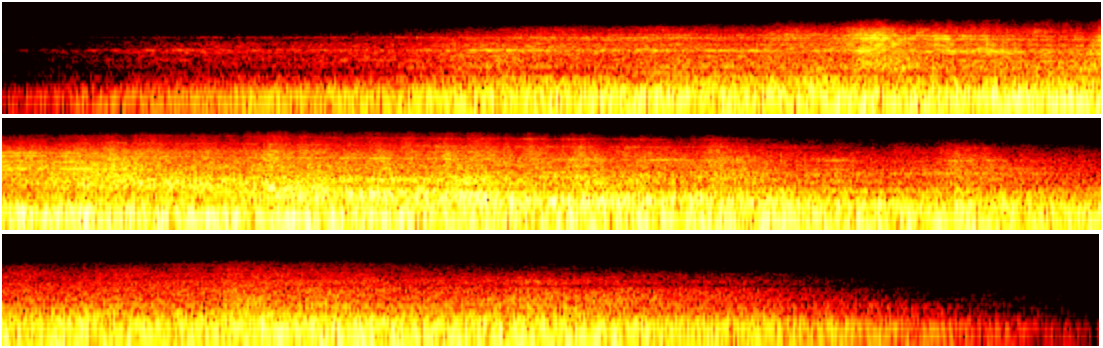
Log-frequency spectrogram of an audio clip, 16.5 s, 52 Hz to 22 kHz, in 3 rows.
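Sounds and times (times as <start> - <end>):
small single-engine Skyhawk airplane engine at reduced RPM: 0.0 - 16.4.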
